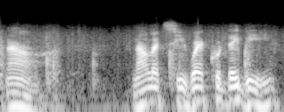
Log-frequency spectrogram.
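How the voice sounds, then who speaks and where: An actor playing a shrewd, suspicious master of the house, urgent and dryly genteel, in a 1940s-style radio drama. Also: male voice, on the low side, unhurried, heavy background noise, lightly acted. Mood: wry, suspicious. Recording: muffled, grainy old radio broadcast.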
